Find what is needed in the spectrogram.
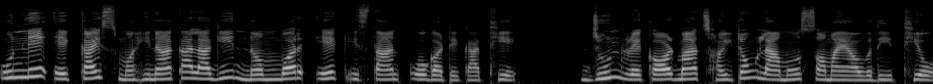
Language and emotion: Nepali, neutral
